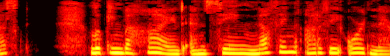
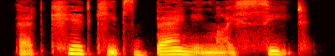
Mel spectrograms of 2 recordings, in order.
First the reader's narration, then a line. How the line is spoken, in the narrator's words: he grumbled through clenched teeth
